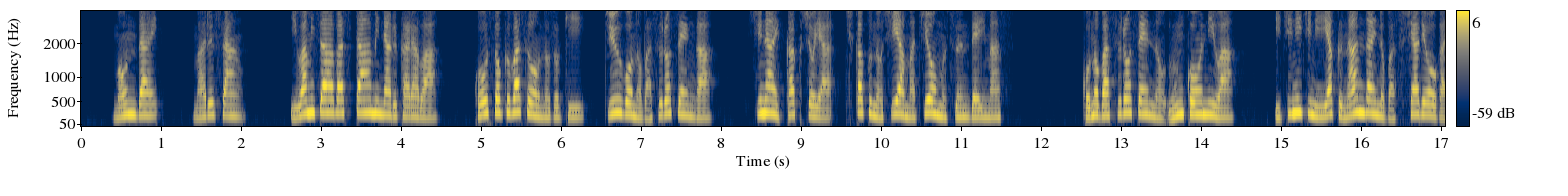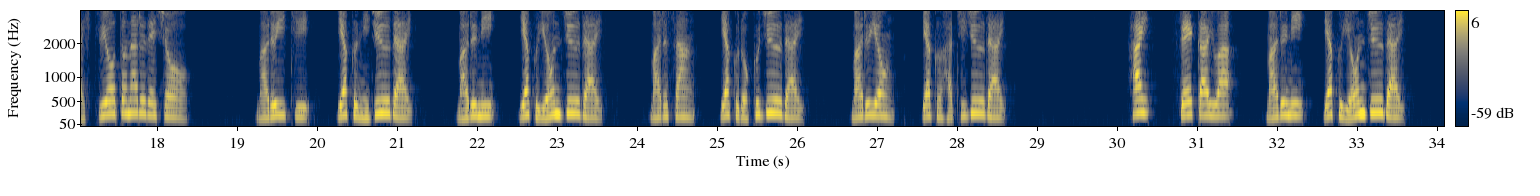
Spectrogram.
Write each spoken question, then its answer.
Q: このバス路線の運行には、1日に約何台のバス車両が必要となるでしょう。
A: 正解は、丸に約40台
